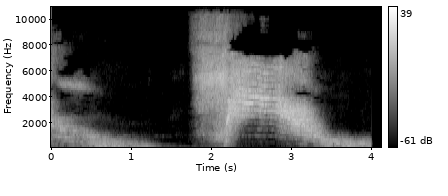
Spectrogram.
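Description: A cat yowling: the tail of one long drawn-out call falling in pitch, then after a short break a second long call that rises and falls.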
